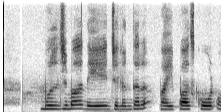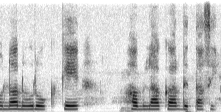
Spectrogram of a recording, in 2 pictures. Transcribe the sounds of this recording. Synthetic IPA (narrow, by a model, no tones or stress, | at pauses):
mʊld͡ʒmãːneːd͡ʒələnd̪əɾbʱaːiːpaːskoːʈʊnãːnũːɾoːkːeː | həmlaːkəɾd̪ɪt̪ːaːsiː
